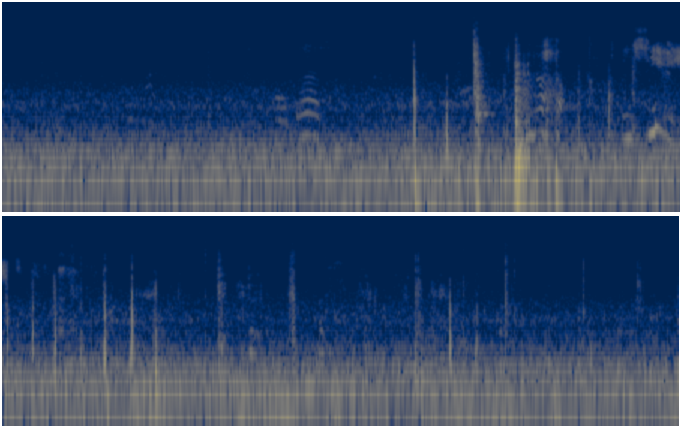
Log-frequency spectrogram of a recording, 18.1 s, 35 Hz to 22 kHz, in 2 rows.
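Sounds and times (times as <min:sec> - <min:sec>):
soccer ball kicked and bouncing: 0:05.4 - 0:08.2.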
